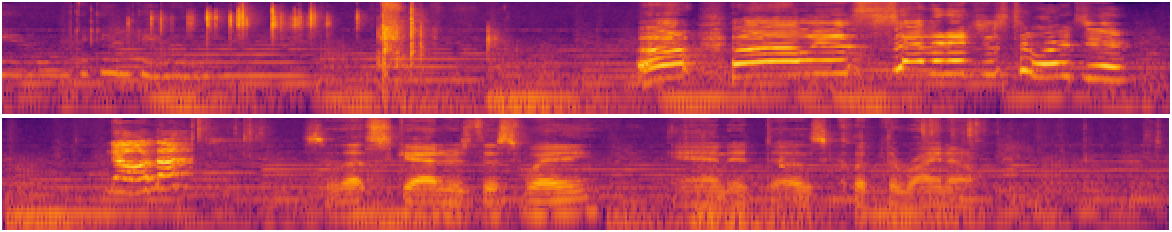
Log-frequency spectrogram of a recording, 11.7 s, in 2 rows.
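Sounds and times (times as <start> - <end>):
dice clattering on a hard surface: 0.4 - 2.3
speech: 0.5 - 1.0, 3.2 - 5.8, 6.4 - 10.9.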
